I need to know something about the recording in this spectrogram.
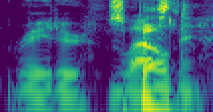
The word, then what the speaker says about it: Roeder: name Raider yeah Raider last name is spelled r-o-e-d-e-r spelled like rotor pronounced Raider but yeah you'll just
